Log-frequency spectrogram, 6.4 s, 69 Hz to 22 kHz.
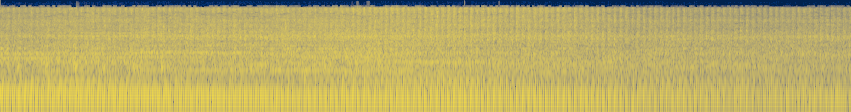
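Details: Old Japanese-import Komatsu PC01 (PT01-1a) mini excavator with a four-stroke petrol engine, 1,116 hours, in a systems test. Steady, even drone holding speed while the hydraulics work, with no knocks or misses; normal running under hydraulic load.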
